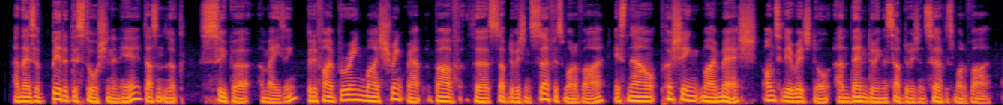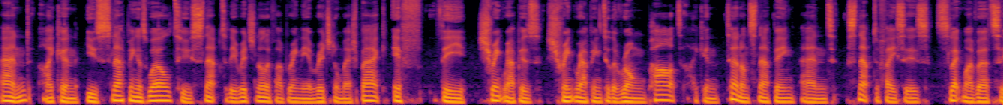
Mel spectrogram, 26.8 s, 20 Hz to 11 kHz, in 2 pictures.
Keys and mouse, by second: 0.9 Tab, 1.6-2.5 middle drag, 2.6 Tab, 3.1 Tab, 3.3-4.0 middle drag, 6.2-7.5 drag, 9.1-9.7 middle drag, 10.1 middle click, 11.7-12.4 middle drag, 14.2 Tab, 14.8 shift+middle drag, 15.9 middle click, 18.1 click, 19.7-20.1 middle drag, 21.2 middle click, 24.0 click, 24.3-25.6 drag, 26.4 middle drag.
